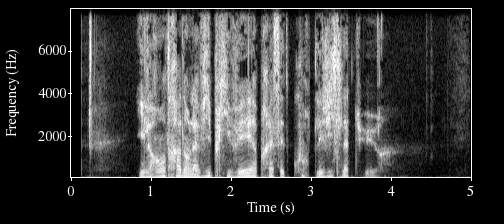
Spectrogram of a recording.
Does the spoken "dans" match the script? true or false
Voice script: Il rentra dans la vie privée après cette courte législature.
true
